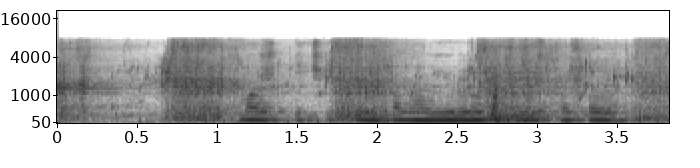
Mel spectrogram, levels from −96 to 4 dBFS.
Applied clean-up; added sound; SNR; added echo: none; Sink (filling or washing); 4 dB; reverberation time 0.4 s.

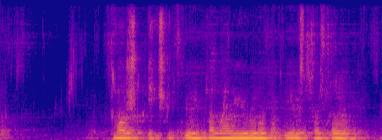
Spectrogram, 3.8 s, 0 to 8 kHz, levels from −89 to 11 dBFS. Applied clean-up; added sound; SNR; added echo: neural separator model SepFormer DNS4.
